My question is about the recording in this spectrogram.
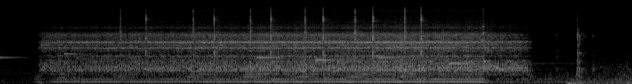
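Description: A steady hiss with a low hum and soft regular clicks, about three a second, that switches on abruptly just after the start and cuts off abruptly about a second before the end. Faint music plays beneath it.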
